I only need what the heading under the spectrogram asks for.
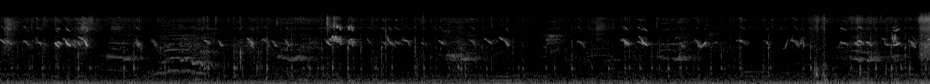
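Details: Quiet chorus of chicks, thin high peeps coming in small bursts spread across the clip, some short double notes, over a low background hum.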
